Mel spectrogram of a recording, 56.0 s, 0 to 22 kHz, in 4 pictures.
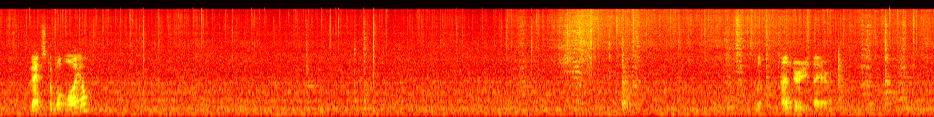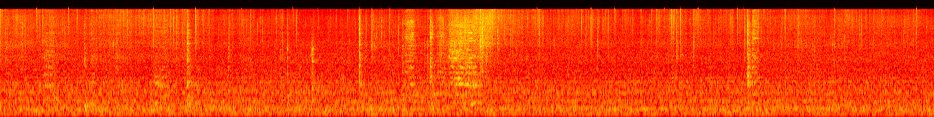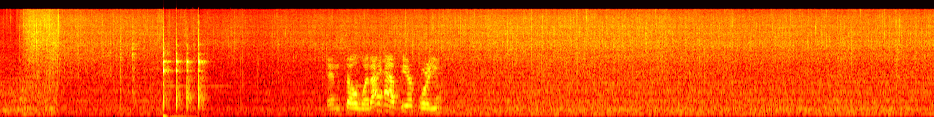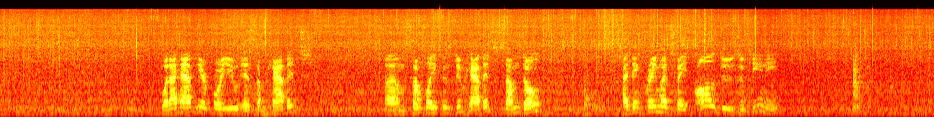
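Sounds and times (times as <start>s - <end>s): vegetables sizzling on a griddle: 0.0s - 56.0s.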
